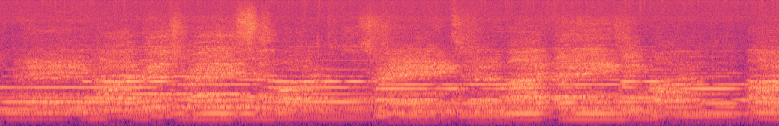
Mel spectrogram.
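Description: Congregation singing a hymn together in a church, over sustained accompanying chords. The singing dips briefly between lines about five seconds in and again near the end.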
